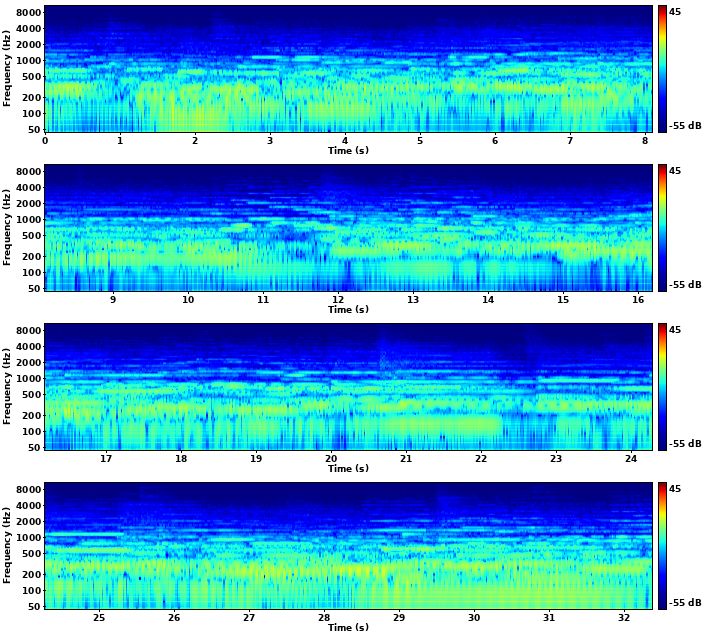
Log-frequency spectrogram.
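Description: Pipe organ playing slow, held chords over a low bass line, the notes changing from chord to chord at a steady level.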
